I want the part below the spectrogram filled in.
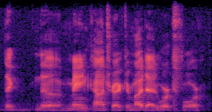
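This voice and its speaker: A man's voice: low voice, level tone, normal speed, gravelly, a bit bright. A young man chats casually and bluntly, swearing, with chewing tobacco in his lip. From upstate New York, United States. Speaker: video co-host. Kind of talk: casual political chat. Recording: muffled, noisy amateur video audio.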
